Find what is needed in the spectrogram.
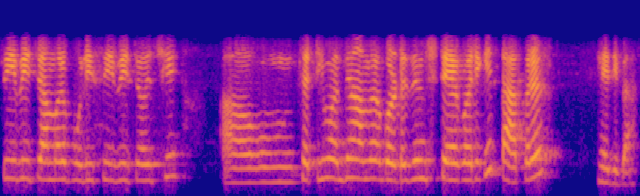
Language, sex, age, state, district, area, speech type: Odia, female, 18-30, Odisha, Balasore, rural, conversation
